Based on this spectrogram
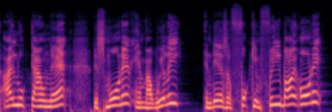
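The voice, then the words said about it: Put-on accent quoting a rocker. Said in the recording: “Is that a good accent? ... That was great.”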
